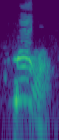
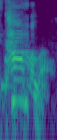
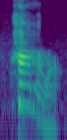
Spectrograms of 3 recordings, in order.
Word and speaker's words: Kamala: But it's not Kamala. It's Kamala. Kamala. Kamala. So think of a punctuation mark, a comma, and then put la on the end. Kamala.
